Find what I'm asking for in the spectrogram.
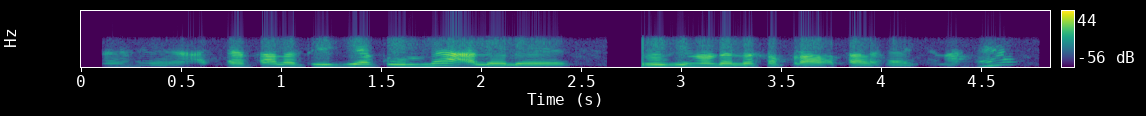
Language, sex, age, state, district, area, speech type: Santali, female, 45-60, West Bengal, Uttar Dinajpur, rural, conversation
